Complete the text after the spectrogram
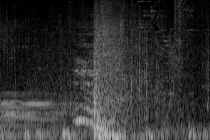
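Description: A heavy boot stomps down with a wet crunch.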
